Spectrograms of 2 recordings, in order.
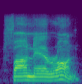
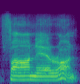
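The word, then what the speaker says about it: φανερόν: Phaneron. PH sound. Phaneron.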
